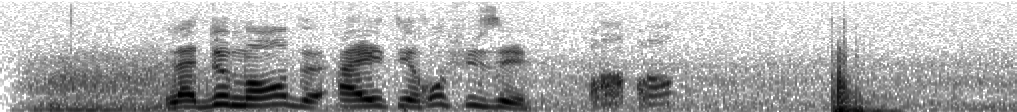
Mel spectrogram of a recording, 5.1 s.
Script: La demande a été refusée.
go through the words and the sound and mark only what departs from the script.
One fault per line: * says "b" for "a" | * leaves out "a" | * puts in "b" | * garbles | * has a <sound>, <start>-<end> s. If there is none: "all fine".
* has a laugh, 2.9-3.4 s
* has a thud, 4.1-4.5 s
